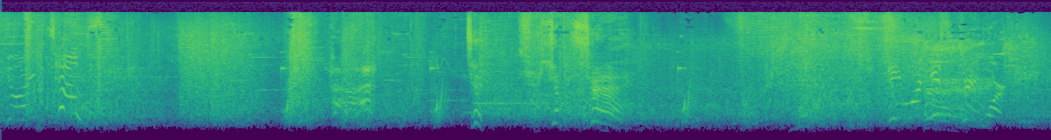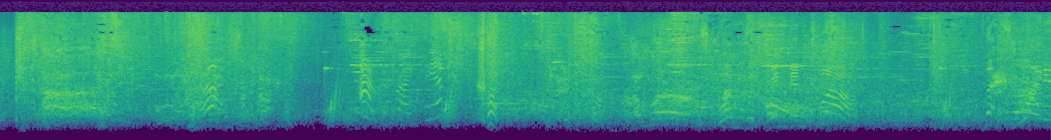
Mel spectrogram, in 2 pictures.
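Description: Magic blasts and sword strikes crash and whoosh in quick bursts.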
